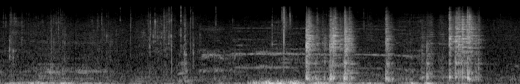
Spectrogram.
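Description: A rooster crowing in one long call about two seconds in. Over it come a few loud short knocks and scrapes as an aluminium cooking pot is settled onto the stones of a wood fire.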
